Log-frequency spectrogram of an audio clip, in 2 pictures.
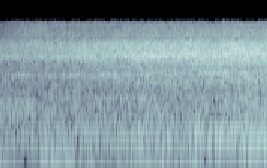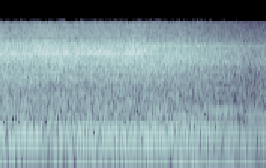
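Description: A loud, sustained roar of Concorde jet engines, broad and rumbling, swelling in over the first half-second and holding steady before easing slightly at the end, with no voices.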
